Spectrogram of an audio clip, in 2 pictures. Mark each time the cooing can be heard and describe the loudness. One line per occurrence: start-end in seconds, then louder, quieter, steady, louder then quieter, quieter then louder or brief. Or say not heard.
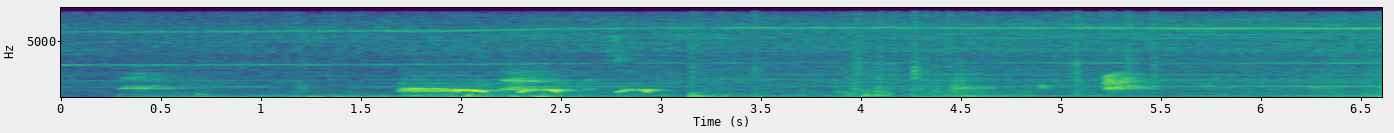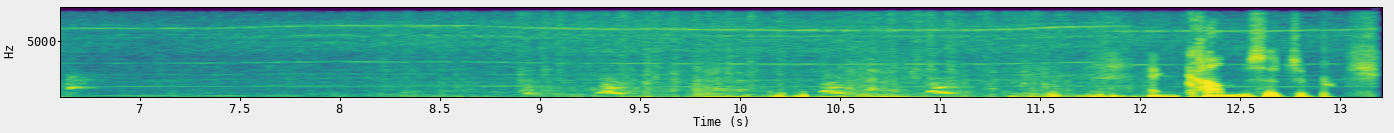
1.7-12.2 quieter then louder.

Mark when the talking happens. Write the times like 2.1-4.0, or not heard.
11.6-13.1.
